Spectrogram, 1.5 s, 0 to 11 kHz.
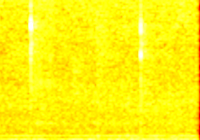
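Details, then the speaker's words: Sonic flasher after an attempted repair that failed. Just two faint ticks about 0.8 seconds apart over a low steady hum, far too weak: faint ticking output. "that is that is that is pathetic let's um try again oh no never listen to that that's the sound of disappointment that's the sound of baby birds dying in their nests"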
